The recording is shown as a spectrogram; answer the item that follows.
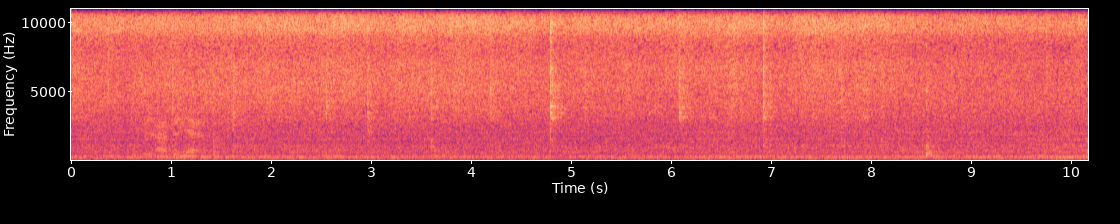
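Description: Tomato, garlic and ginger paste cook in a pan for a beef biryani, a steady sizzle with scattered stirring clicks while a person talks quietly underneath.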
